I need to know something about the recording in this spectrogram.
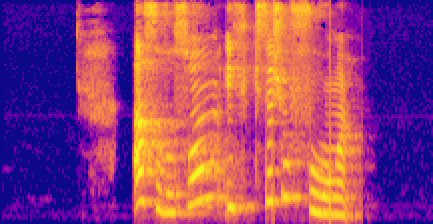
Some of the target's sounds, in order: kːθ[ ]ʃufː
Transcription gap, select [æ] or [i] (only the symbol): æ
